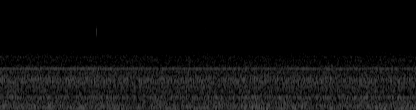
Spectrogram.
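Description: Near silence: faint, steady room tone with a light hiss.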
